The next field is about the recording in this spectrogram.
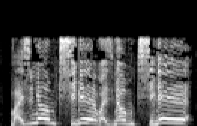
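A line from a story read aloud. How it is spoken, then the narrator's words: Piglet yelling loudly. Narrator (Russian): орал поросенок Изюмка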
